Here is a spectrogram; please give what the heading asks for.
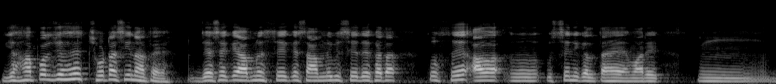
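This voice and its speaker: A man gives a beginner's lesson on reading letters, saying each one, repeating it and explaining how it sounds. His voice sits a little high and his manner is steady and methodical. The recording is somewhat muffled and lo-fi. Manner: slow, repetitive letter-by-letter explaining. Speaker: teacher. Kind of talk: spoken lesson on the alphabet.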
